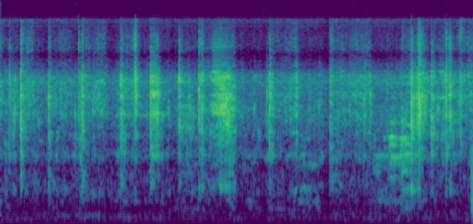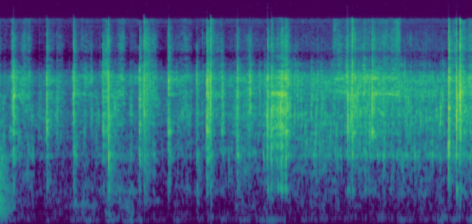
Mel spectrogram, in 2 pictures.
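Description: Repeated metallic taps and clinks of a steel mixer-grinder jar being knocked to empty tomato paste into an aluminium cooking pan, with the soft slop of the paste falling in.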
